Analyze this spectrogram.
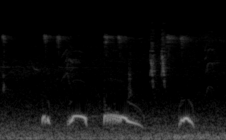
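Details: A dove calls with a quick short coo, a rounded arched hoot, then a longer note falling away, followed by one more arched hoot; thin chirps of small birds behind.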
